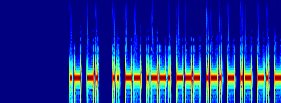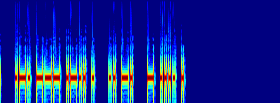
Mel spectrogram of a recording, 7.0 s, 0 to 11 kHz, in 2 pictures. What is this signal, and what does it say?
Morse code, heard as a keyed tone, about 44 wpm, 700 Hz. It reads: AN IMPORTANT ROLE IN THE
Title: Sets of 5 Words Encore2 45wpm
